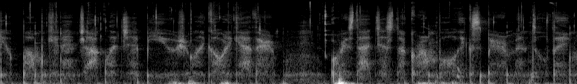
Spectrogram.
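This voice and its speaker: A woman whispering at a fairly quick pace, with big swings in loudness and noticeable background noise. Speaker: mukbang ASMR host. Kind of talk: ASMR eating show talk to camera. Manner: whispered.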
